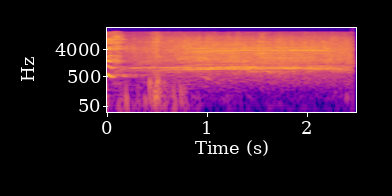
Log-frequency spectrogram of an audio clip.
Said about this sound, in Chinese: 希望大家可以给我一点掌声鼓励。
